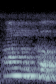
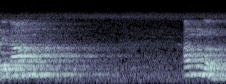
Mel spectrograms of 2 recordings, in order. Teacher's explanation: अब इस अनुस्वार का उच्चारण हमें किस ध्वनि में करना है, तो इसका सबसे साधारण सा नियम है कि बाद वाला जो अक्षर है जहां पर ता लिखा हुआ है, तो इस वर्ग का जो अंतिम अक्षर होगा, इस वर्ग का जो पंचमाक्षर होगा, कवर्ग का पंचमाक्षर कहा जाता है अंगा को, तो इस स्थान पर इस अनुस्वार को हम अंगा पढ़ते हैं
